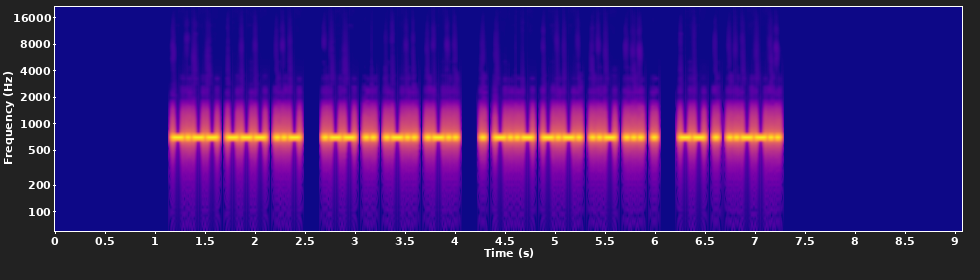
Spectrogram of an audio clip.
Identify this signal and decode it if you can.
Morse code, heard as a keyed tone, about 34 wpm, 700 Hz. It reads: YOU WILL EXCUSE ME?
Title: Sentences from Top 700 Words 35wpm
